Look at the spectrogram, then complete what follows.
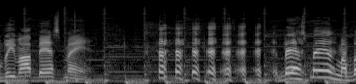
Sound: laughing

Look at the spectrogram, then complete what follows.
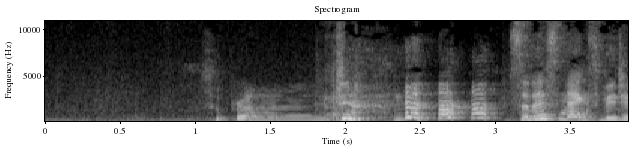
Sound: laughing

